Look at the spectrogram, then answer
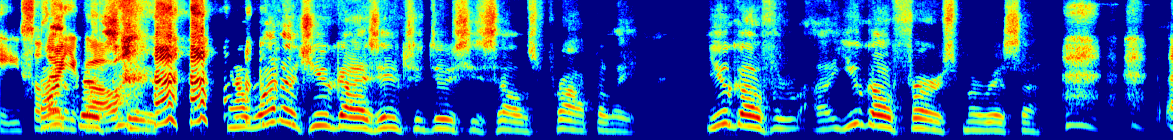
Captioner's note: laughs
